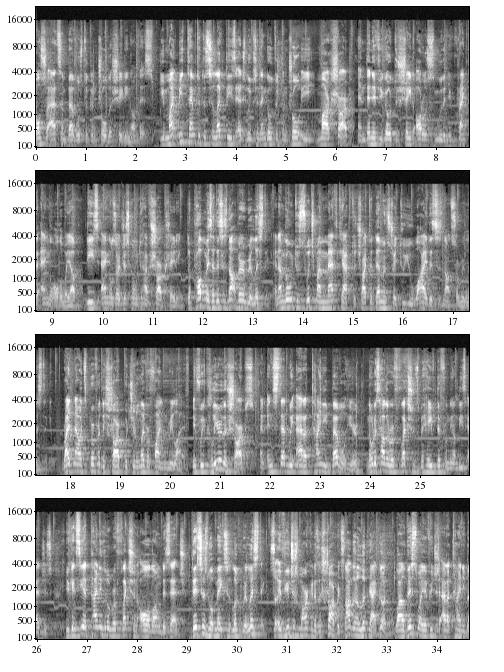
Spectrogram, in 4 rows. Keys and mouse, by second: 0.0 click, 0.4 alt+shift+right click, 0.8 middle click, 1.2 ctrl+b, 2.4 ctrl+e, 2.6 click, 3.1 alt+shift+click, 3.4 alt+shift+click, 4.8 ctrl+e, 6.2 Tab, 6.3-7.6 drag, 8.7 click, 9.5-9.9 middle drag, 10.3 middle drag, 10.5 a, 10.7 a, 10.8 middle drag, 11.5 click, 13.3-16.6 drag, 16.9 middle click, 17.3 shift+middle drag, 17.5 Tab, 17.7 Tab, 20.3 Tab, 20.3 ctrl+e, 21.7 alt+2, 21.7 alt+right click, 22.0 alt+shift+right click, 22.8 ctrl+b, 23.7 Tab, 23.8 ctrl+z, 23.9-24.9 middle drag, 25.7 middle click, 26.4 middle drag, 26.7-27.6 middle drag, 28.0 middle click, 28.8 middle drag, 29.0 Tab, 33.1 Tab, 33.1 2, 33.1 z, 33.2 ctrl+b, 34.4 Tab, 34.5-34.6 middle drag.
